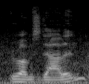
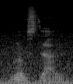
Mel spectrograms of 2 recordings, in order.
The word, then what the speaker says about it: Romsdalen: Let me just pronounce this properly. Romsterdalen. Right? Here you can see the troll. No way. Okay. Let me try to commit this into memory if I can. Romsdalen, right? Okay. Right. Romsdalen.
